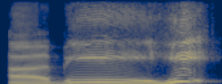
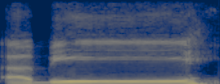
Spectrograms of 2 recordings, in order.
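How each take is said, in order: First: The word ends with a final vowel. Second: The final vowel is dropped at the stop.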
